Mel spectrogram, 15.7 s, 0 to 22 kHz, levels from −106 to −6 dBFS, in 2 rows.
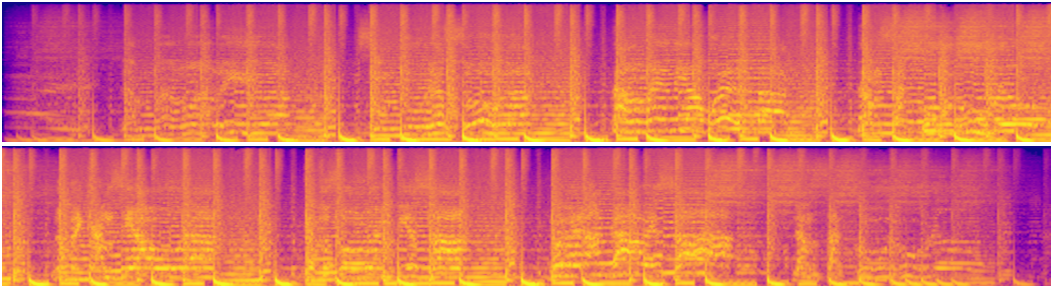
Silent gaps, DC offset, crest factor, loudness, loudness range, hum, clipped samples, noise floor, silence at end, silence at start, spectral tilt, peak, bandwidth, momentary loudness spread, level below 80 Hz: none; under 0.1%; 12 dB; -13 LUFS; 3 LU; none; under 0.1%; -32 dBFS; 0.15 s; 0.1 s; -4.5 dB/octave; -2 dBFS; over 20 kHz; 10 LU; -18 dBFS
